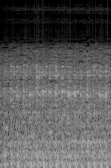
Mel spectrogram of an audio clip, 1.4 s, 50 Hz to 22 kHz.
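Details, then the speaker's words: 2022 Kawasaki NS160 FI after repair of a fluctuating idle: an even, regular idle thump with no rise and fall in speed; the idle holds steady and healthy. "So hindi na siya pag-op pagbabago na."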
